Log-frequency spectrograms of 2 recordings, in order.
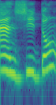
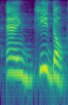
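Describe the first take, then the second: First: "gidon" said with a French j sound, "jidon"; wrong soft G. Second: "guidon" said with hard g as in grotte; correct hard G. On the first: Teacher offering pupils a choice, soft G as in "jidon". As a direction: say "gidon" starting like "girafe". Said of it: "Qu'est-ce qu'on dit?". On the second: Teacher offering pupils the right word, hard G. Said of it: "Un guidon, alors avec gu". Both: Shown as a demonstration.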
